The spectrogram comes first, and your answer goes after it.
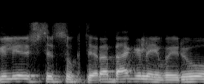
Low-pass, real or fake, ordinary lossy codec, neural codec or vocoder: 7.2 kHz; fake; Opus, 16 kbps; autoencoder, 48 kHz, 128 numbers a frame, DAC-VAE, trained on Japanese speech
